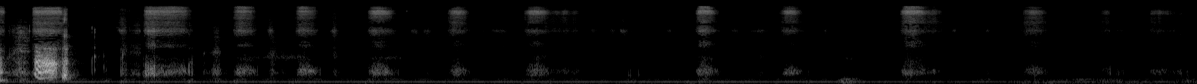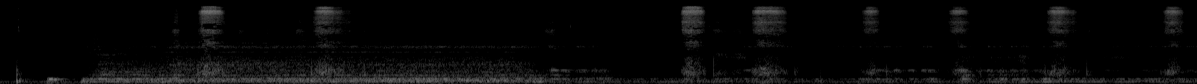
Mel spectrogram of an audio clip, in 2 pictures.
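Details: A dog's reverse sneeze, confirmed by the vet from this recording: rapid, repeated snorting inhalations through the nose.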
